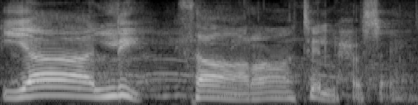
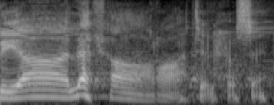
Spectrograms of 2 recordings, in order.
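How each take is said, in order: First: Slow careful يا لثارات with a clear kasra on the lam, لِثارات; read with kasra. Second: يا لثارات with an open fatha on the lam, لَثارات; read with fatha. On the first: Teacher to students, reading لِثارات slowly with kasra. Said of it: "نقرأها بالكسر". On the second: Teacher giving the second reading, لَثارات with fatha. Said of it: "بالفتح". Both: Shown as a demonstration.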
